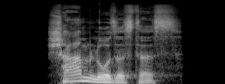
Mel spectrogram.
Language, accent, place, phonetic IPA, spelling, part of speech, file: German, Germany, Berlin, [ˈʃaːmloːzəstəs], schamlosestes, adjective, De-schamlosestes.ogg
- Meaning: strong/mixed nominative/accusative neuter singular superlative degree of schamlos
